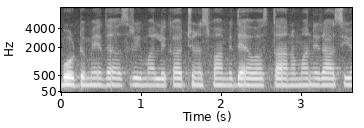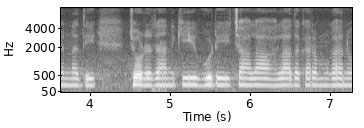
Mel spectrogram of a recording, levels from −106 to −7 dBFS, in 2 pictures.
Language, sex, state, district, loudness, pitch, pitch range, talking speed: Telugu, female, Telangana, Karimnagar, -19 LUFS, 195 Hz, 190-195 Hz, 115 wpm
